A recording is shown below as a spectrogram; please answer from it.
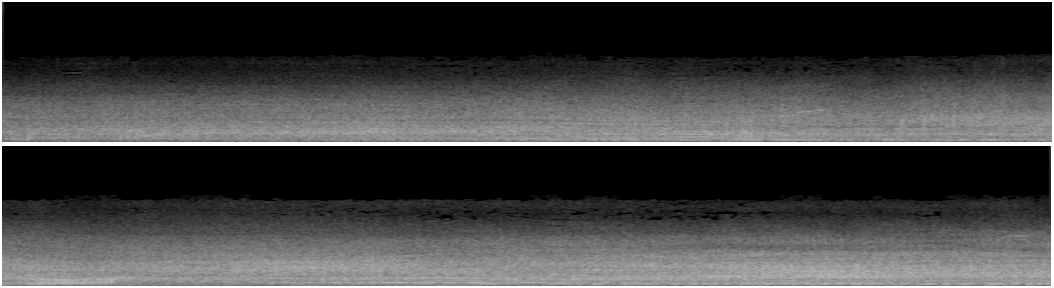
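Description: Camera drone hovering overhead: a steady, many-toned propeller hum that grows slowly louder, with a brief rustle about five and a half seconds in.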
